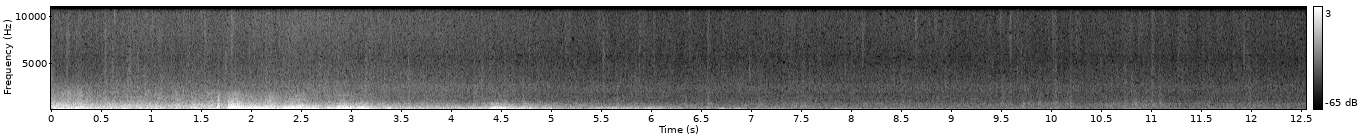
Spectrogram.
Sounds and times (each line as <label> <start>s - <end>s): pouring rain 0.0s - 12.5s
